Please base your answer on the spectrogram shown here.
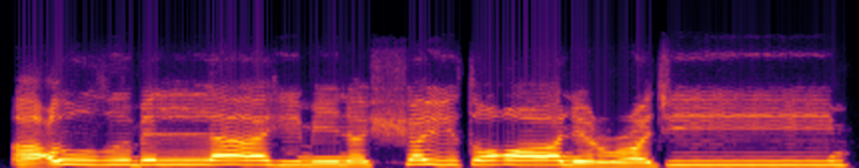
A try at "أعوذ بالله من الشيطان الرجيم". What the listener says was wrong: آپ کا ماشاءاللہ ٹھیک ہے، اور تھوڑی توجہ دیجیے. اعوذ، اس کو کھینچنا نہیں آواز کو. اعوذ باللہ، جلدی سے پڑھیے. اعوذ باللہ من الشیطان الرجیم.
